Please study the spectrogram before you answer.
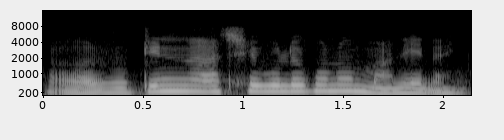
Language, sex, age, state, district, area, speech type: Bengali, female, 18-30, West Bengal, Murshidabad, urban, spontaneous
